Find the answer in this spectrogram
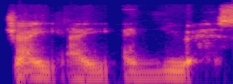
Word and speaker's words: Janus: called the janus gene j-a-n-u-s i'm talking about it's pronounced janus with a y meaning x and y-chromosome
